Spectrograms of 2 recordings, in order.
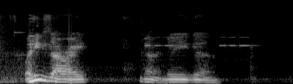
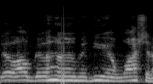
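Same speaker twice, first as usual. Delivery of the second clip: mom voice; 7 semitones higher than usual. Retold or imitated. Son quoting his mom.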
